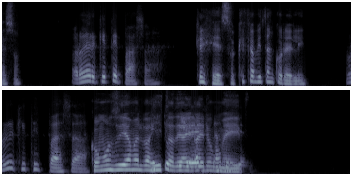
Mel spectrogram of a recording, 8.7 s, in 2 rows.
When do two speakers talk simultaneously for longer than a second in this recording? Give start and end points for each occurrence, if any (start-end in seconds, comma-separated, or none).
6.2-7.4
